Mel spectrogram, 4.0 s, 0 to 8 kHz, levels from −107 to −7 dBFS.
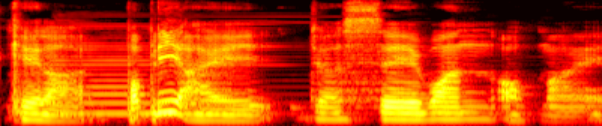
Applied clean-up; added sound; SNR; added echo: classical method WPE with log-MMSE.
